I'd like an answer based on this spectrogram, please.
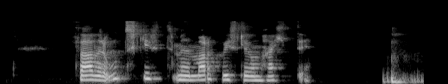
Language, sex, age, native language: Icelandic, female, 20-29, Icelandic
